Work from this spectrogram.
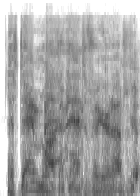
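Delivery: pretending to sound drunk. Fumbling with the lock on the door, pretending to be drunk. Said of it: "I'm gonna roll deception to pretend to be drunk".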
